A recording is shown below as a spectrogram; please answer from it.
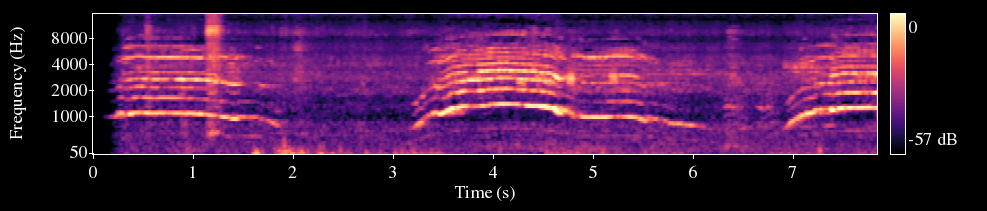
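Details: Domestic cat meowing: three long drawn-out meows, each rising then falling, with a clear harmonic tone, spaced over about eight seconds, with faint background noise.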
